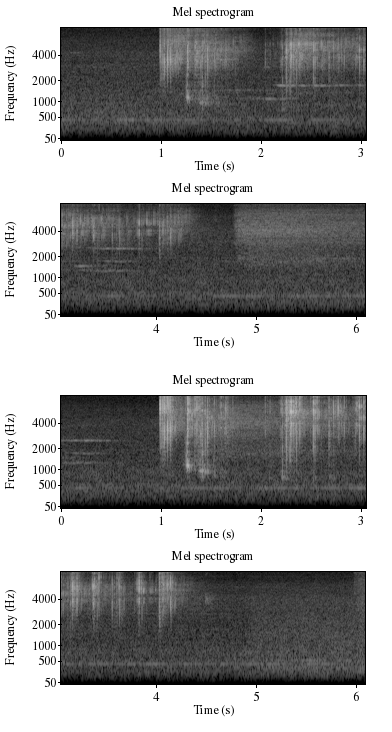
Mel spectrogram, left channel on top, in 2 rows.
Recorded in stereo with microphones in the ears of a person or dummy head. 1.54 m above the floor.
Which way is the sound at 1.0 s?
35° right (ahead or behind).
